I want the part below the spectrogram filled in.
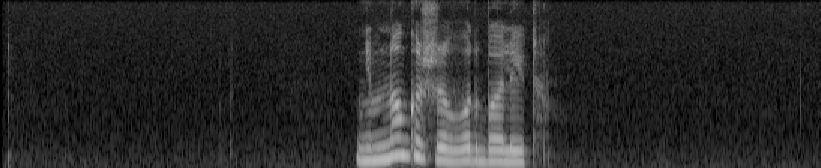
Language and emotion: Russian, neutral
